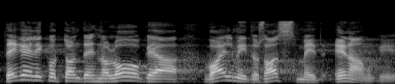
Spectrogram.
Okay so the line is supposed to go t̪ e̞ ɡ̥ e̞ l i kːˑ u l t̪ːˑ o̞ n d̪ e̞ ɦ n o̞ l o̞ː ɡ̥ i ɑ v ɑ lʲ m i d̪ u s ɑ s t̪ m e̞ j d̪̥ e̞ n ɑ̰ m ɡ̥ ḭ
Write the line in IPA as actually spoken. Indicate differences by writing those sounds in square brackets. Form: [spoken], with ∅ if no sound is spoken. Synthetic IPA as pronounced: t̪ e̞ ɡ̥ e̞ l i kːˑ u l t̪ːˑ o̞ n [t̪] e̞ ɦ n o̞ l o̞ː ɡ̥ i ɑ v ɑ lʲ m i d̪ u s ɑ s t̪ m e̞ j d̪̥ e̞ n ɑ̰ m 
